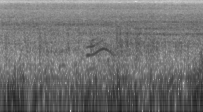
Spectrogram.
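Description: Wind buffeting the camera microphone and mountain bike tyres rolling over a dirt trail, a steady rumbling rush, with a brief faint vocal sound about a second in.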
